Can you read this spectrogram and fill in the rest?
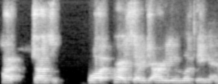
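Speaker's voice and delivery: robotic, flat reading-aloud voice.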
